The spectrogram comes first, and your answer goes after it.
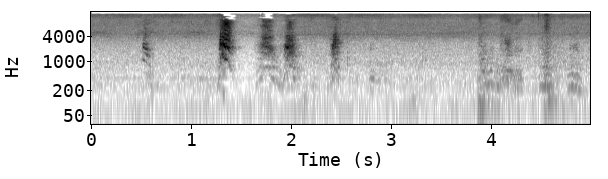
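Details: Female Mame Shiba puppy giving a series of short, high-pitched yelps and squeaks, irregularly spaced and varying in loudness, with softer whimpers near the end in a quiet room.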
